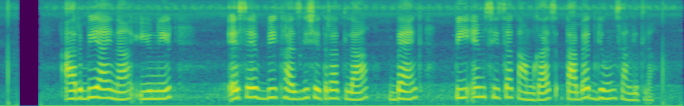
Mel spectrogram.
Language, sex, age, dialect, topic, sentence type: Marathi, female, 18-24, Southern Konkan, banking, statement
